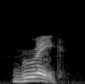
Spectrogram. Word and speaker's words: brake: 我们得有两个词和 break 发音非常像，第一个是 break，发音一模一样，写作 B-R-A-K-E，它表示的是自行车的车闸，汽车的刹车， break。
